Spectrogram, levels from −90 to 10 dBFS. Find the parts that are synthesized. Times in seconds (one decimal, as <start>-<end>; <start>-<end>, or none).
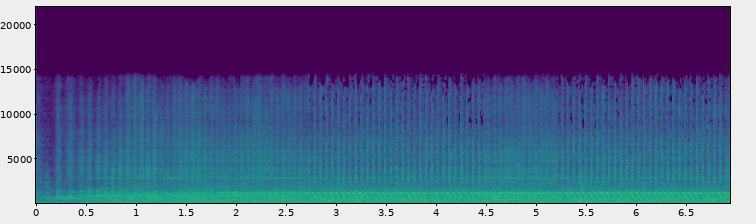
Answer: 0.0-2.7; 4.5-5.2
